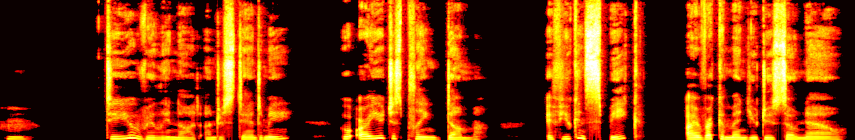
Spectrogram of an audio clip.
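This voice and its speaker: Performing a powerful, haughty witch, a woman uses a low, dark, mellow voice and speaks softly and formally. Her tone is imperious and coaxing, carrying a measured menace. The recording is dry and intimate, ASMR-style.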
